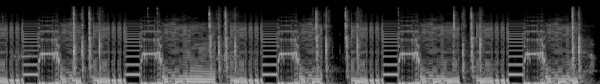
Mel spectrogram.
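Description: A man's voice recording time-stretched to extreme length, so that a millisecond of the original lasts about a second, then pushed through OTT multiband compression and wave-shaper distortion. It plays back as a gritty, buzzy electronic bass drone with stepped tones, broken by brief dropouts about every second and a quarter.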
